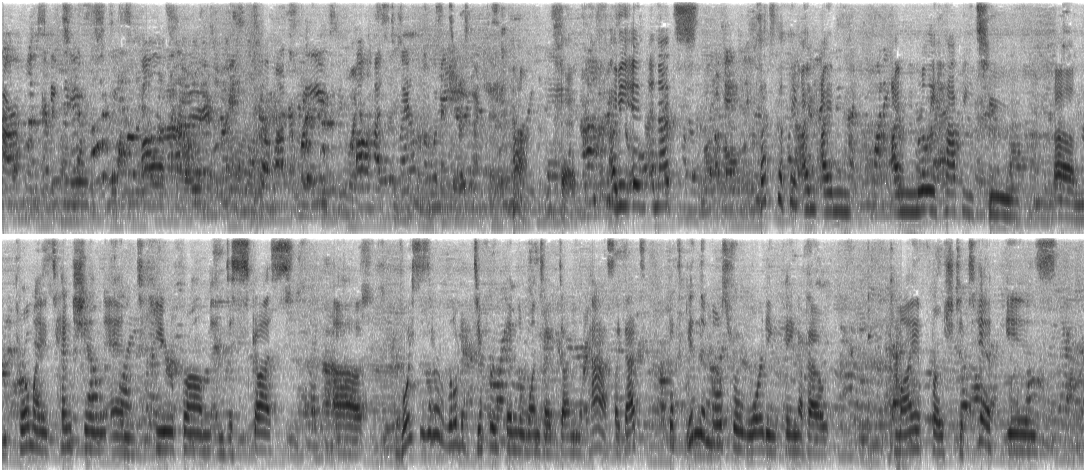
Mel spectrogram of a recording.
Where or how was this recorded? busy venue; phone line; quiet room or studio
busy venue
